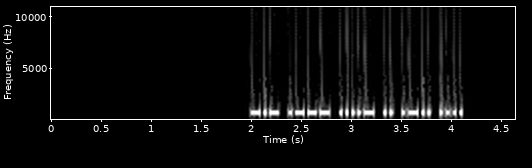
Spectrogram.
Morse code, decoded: KJ4ILH

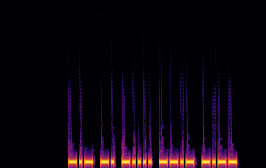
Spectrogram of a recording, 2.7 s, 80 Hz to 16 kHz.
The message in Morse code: KN6QY

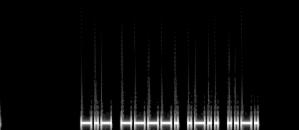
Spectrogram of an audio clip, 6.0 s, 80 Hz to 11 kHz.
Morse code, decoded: K9LF

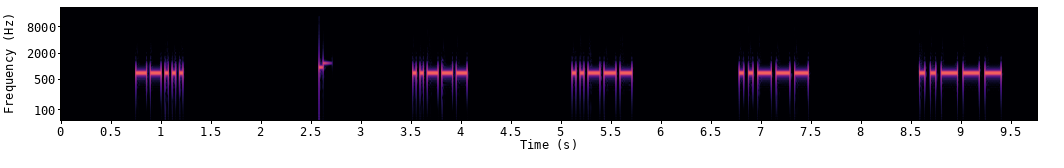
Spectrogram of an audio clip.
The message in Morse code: 7 2222

